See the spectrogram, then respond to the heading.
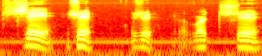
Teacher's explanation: J is that J sound, the voiced postalveolar fricative. Not J, it's J like in French, you know?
